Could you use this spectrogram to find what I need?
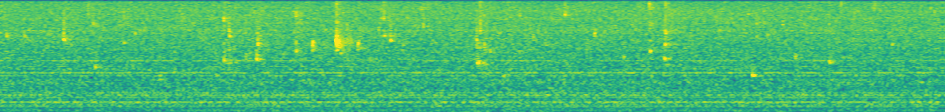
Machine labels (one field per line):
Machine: pump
